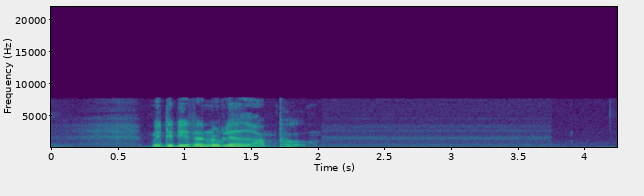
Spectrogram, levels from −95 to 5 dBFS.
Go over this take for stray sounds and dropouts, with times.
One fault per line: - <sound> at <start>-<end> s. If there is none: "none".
none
